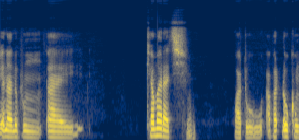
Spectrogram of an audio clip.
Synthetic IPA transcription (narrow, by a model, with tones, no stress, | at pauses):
jɐ˦naː˨nʊ˦ɸɪ˨ŋa˨ | kʲʰɐ˦mɐ˦ɾaː˨t͡ʃi̥˦ | waː˨toː˨ʔa̰˨bɐ˦rɗa˦wkʰɐ˨ŋ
